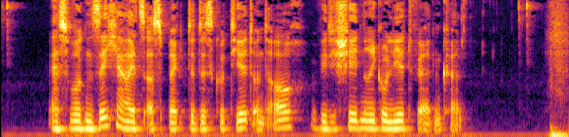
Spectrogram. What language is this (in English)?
German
